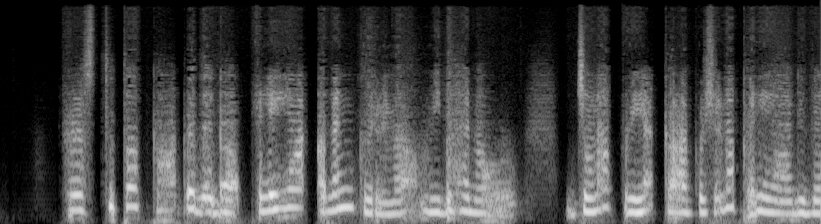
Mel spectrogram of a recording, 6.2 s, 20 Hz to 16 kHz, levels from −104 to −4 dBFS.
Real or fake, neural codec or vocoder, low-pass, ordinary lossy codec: fake; codec, 44.1 kHz, 0.9 kbps, DAC; 14.4 kHz; AAC, 64 kbps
